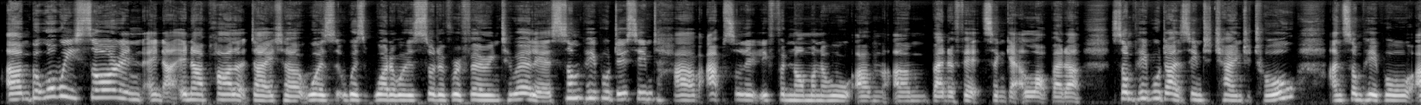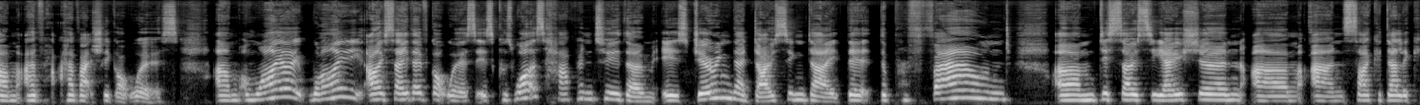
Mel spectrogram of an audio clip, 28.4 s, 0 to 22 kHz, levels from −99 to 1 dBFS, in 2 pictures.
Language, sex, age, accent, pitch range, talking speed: English, female, 40-59, British, 185-245 Hz, 175 wpm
